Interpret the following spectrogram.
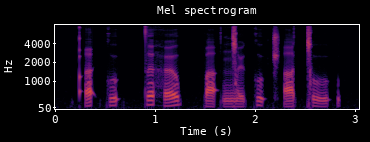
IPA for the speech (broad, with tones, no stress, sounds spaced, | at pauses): qʼ e˩˥ ʔ k u˩˥ ʔ tː ə˧˥˧ h œ˩˥ ʊ̯ pː a˩ ʔ ŋ͡ǀ ø˩ k u˥˩ ʔ t͡ʃʼ a˩˧ ǀ u˧˩˧ ʔ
